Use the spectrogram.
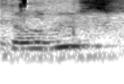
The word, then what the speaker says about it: Belarus: was born in belarusque which is now uh Belarus I'm sorry Belarus I pronounce it my Russian's a little off today uh in 1975.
